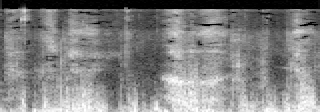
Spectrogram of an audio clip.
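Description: A woman running hard and panting heavily: quick, rhythmic breaths, about three a second.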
